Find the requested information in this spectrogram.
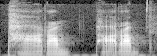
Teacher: when these pube sounds comes at the beginning of the syllable it sounds similar to English P but please make sure that you breathe out less air you use less air to pronounce it Korean tube sound param param with lower peach than English P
